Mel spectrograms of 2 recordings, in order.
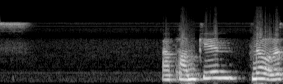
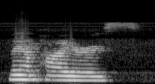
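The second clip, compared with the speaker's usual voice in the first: normal talking voice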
